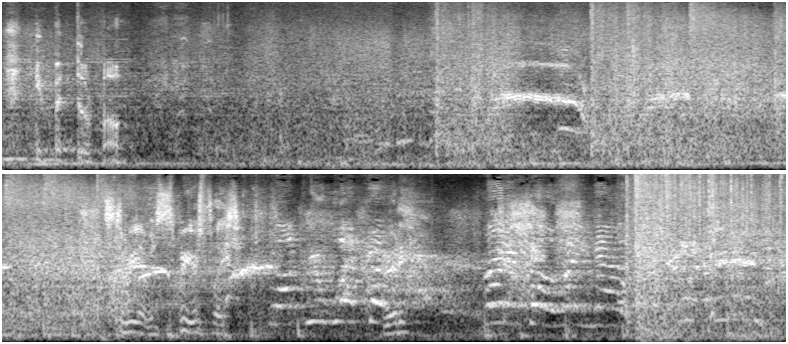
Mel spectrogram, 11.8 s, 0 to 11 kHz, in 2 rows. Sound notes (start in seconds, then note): 2.6 lCaughs; 5.3 gunshots; 8.3 gunshots continue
